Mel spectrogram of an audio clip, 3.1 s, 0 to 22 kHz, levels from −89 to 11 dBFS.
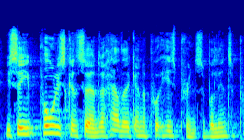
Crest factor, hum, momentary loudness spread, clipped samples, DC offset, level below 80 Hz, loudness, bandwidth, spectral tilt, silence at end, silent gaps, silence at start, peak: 20 dB; none; 9 LU; under 0.1%; under 0.1%; -62 dBFS; -26 LUFS; 10 kHz; -4.5 dB/octave; 0 s; none; 0.05 s; -6 dBFS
